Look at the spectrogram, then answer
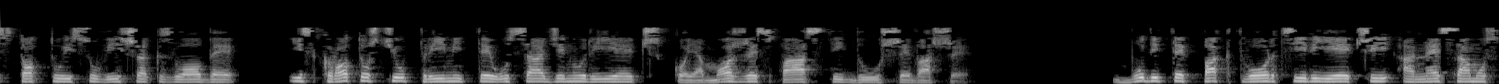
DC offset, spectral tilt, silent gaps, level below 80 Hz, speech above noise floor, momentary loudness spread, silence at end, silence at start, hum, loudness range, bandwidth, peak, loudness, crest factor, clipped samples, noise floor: under 0.1%; -9 dB/octave; 2.42-2.87 s, 10.10-11.11 s; -54 dBFS; over 68 dB; 7 LU; 0 s; 0 s; none; 5 LU; 5.8 kHz; -8 dBFS; -22 LUFS; 16 dB; under 0.1%; under -90 dBFS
